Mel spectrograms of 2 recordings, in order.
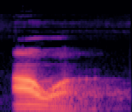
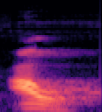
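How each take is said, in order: First: The w is followed by a short a vowel. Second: The w ends the syllable with no vowel. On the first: "jumhur ulama membaca huruf waw dengan uh, harokat fathah" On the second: "Nafi' membaca dengan sukun waw"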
